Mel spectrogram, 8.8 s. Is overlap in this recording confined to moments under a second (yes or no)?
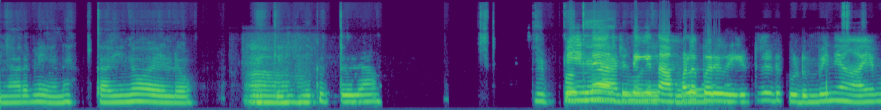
no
